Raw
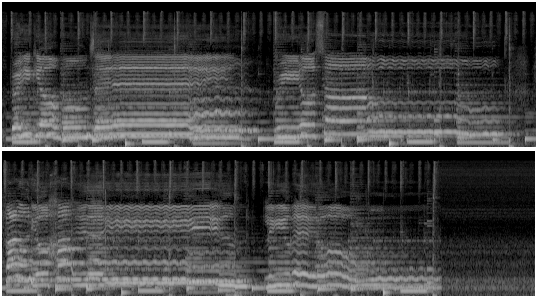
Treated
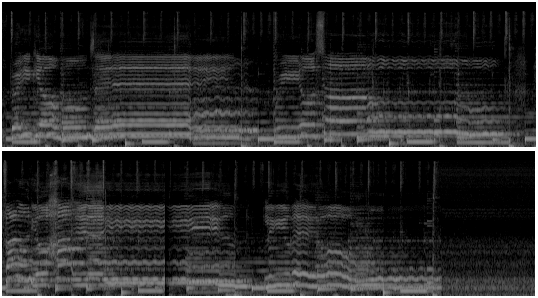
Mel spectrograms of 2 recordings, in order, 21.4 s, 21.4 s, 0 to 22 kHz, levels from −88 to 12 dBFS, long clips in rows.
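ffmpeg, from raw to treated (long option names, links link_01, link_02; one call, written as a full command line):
ffmpeg -i in.wav -filter_complex "[0:a]asettb=1/sr,asplit=3[link_01][link_02][link_03];[link_01]atrim=end=3.774[link_04];[link_02]atrim=start=3.77:end=6.57,asetpts=PTS-STARTPTS,afade=type=in:duration=0.004:curve=qsin,afade=type=out:start_time=2.796:duration=0.004:curve=qsin,acompressor=threshold=-29dB:ratio=6:attack=3.2:release=140:knee=1:detection=peak[link_05];[link_03]atrim=start=6.566[link_06];[link_04][link_05]acrossfade=duration=0.004:curve1=hsin:curve2=qsin[link_07];[link_07][link_06]acrossfade=duration=0.004:curve1=qsin:curve2=hsin,asettb=1/sr,asplit=3[link_08][link_09][link_10];[link_08]atrim=end=11.574[link_11];[link_09]atrim=start=11.57:end=12.72,asetpts=PTS-STARTPTS,afade=type=in:duration=0.004:curve=qsin,afade=type=out:start_time=1.146:duration=0.004:curve=qsin,tiltshelf=frequency=1300:gain=-7.5[link_12];[link_10]atrim=start=12.716[link_13];[link_11][link_12]acrossfade=duration=0.004:curve1=hsin:curve2=qsin[link_14];[link_14][link_13]acrossfade=duration=0.004:curve1=qsin:curve2=hsin,asplit=2[link_15][link_16];[link_15]atrim=end=13.94,asetpts=PTS-STARTPTS,afade=type=out:start_time=13.936:duration=0.004:curve=hsin[link_17];[link_16]atrim=start=13.94,asetpts=PTS-STARTPTS,afade=type=in:duration=0.99[link_18];[link_17][link_18]concat=n=2:v=0:a=1,lowshelf=frequency=73:gain=8,acompressor=threshold=-28dB:ratio=6,volume=-7dB" out.wav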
